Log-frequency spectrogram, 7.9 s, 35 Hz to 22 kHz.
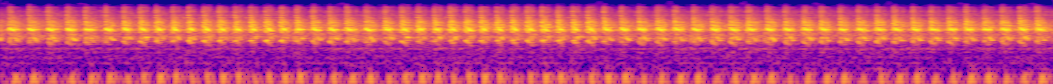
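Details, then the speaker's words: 1982 Honda CB750K with cleaned carburetors, hot-wired ignition, temporary fuel supply and choke pulled: steady starter whir with even compression pulses about four a second, no firing. Spark confirmed; probably flooded. "All right, since I can't get a start, I want to see if it'll spark. Yep, I can see a spark."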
